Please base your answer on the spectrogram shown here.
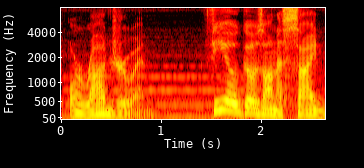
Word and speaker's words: Orodruin: And I realized the reason I didn't catch this at first is because she pronounces it Orodruin.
